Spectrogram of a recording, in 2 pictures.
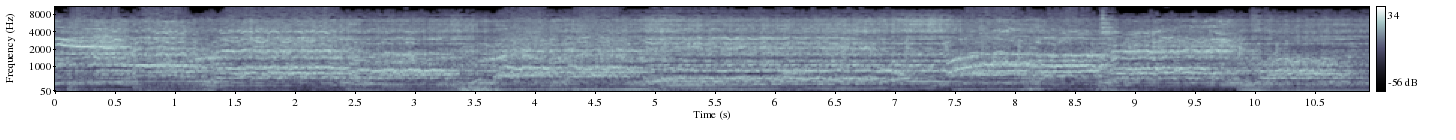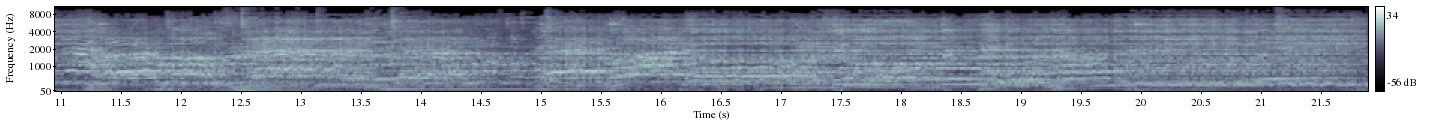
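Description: Gospel choir singing in full voice over instrumental accompaniment, with held low bass notes that change every second or two.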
